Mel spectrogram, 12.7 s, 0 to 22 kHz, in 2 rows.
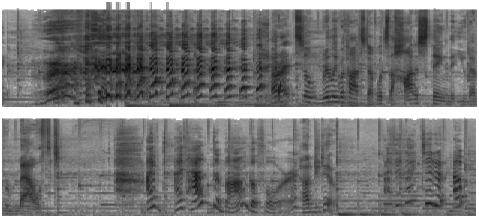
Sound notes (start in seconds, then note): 0.6 laughs; 7.8 sighs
